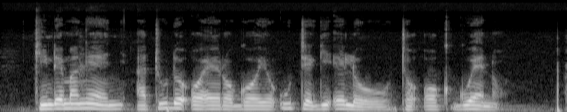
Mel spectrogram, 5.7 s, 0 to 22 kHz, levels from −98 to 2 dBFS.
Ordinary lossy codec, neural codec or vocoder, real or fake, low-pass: none; none; real; 19.8 kHz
